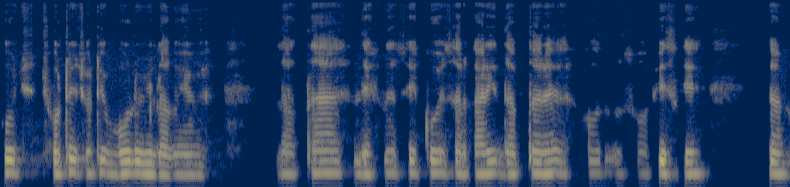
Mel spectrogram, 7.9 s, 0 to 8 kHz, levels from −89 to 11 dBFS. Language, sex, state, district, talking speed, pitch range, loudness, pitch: Hindi, male, Uttar Pradesh, Etah, 145 wpm, 135-150 Hz, -28 LUFS, 145 Hz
